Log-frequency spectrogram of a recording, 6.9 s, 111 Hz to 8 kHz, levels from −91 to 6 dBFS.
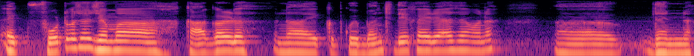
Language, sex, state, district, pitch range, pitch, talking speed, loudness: Gujarati, male, Gujarat, Gandhinagar, 145-170 Hz, 160 Hz, 130 wpm, -17 LUFS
